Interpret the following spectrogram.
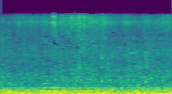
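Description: A steady low rumble, even throughout, with no distinct events.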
